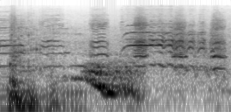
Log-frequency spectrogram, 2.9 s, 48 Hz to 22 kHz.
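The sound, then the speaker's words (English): A horse in the packed hold of the ship carrying Buffalo Bill Cody's Wild West troupe from New York to London in 1887 whinnies in a long, wavering neigh, its high harmonic tones sliding and quavering, with lower snorting, breathy sounds mixed in and no one talking. “The hold was packed with horses, buffalo, elk, and mules.”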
